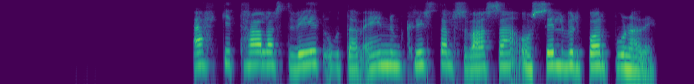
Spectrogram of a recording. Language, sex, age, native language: Icelandic, female, 40-49, Icelandic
